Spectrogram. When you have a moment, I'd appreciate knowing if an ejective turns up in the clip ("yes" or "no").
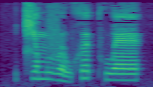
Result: no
